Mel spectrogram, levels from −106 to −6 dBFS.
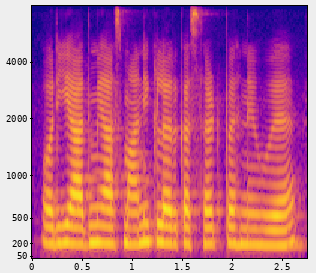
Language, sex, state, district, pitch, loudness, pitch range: Hindi, female, Jharkhand, Ranchi, 195 Hz, -18 LUFS, 190-200 Hz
